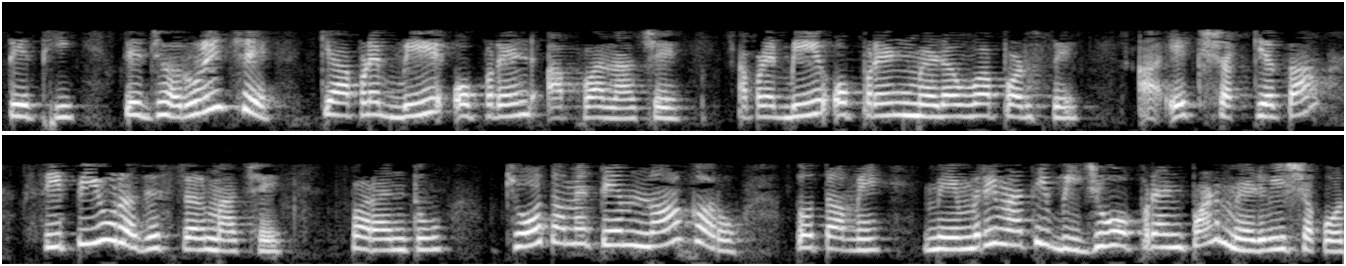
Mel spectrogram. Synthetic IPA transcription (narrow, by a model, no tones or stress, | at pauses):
t̪et̪ʰi | t̪ed͡ʒəɾuɾit͡ʃʰekeapəɽ̃ebeʔɔpɾeɳɖapʋanat͡ʃʰeapɽ̃ebeʔɔpɾeɳɖmeɭəʋːapəɽʃe | a̰ʔekʃəkjət̪asipijuɾəd͡ʒɪsʈəɾmãt͡ʃʰe | pəɾənt̪u | d͡ʒot̪əmet̪emnəkəɾot̪ot̪əme | memɾimãt̪ʰibid͡ʒuɔpɾẽɳɖ̚pəɳmeɭʋiʃəko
